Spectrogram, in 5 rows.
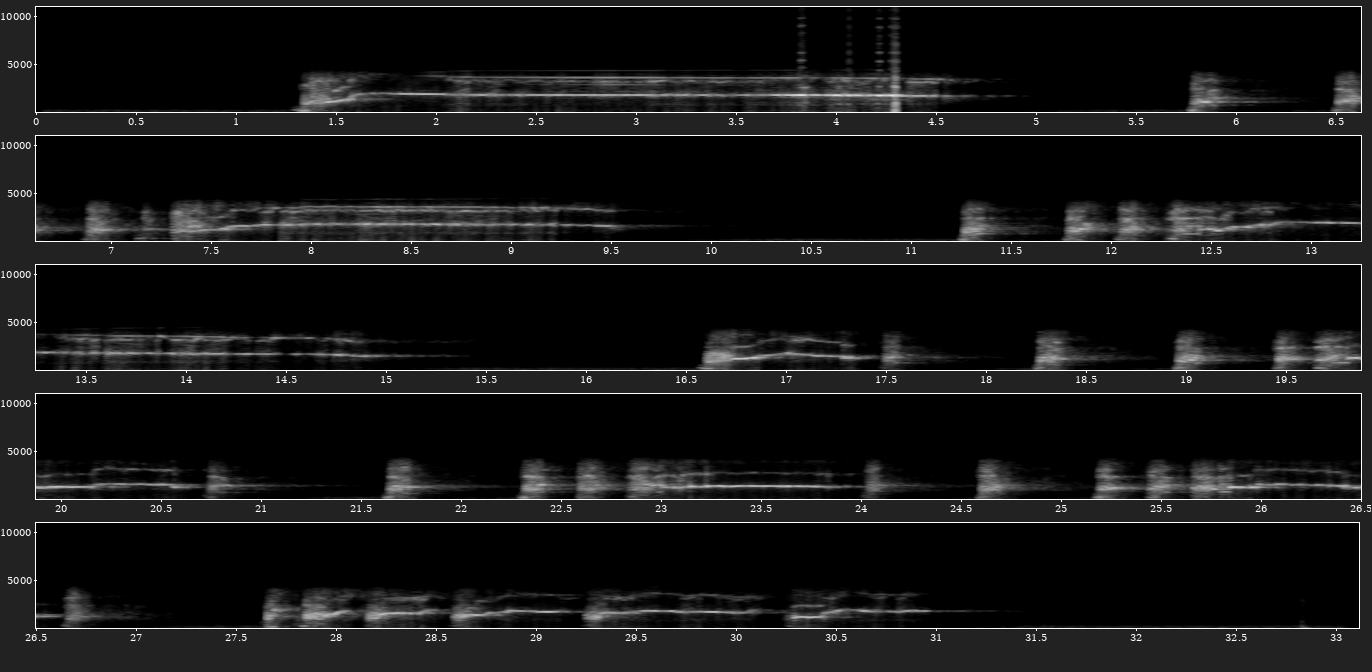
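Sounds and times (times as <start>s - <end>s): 
howler: 1.3s - 4.8s, 5.8s - 9.8s, 11.3s - 15.4s, 16.6s - 27.1s, 27.7s - 31.3s.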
